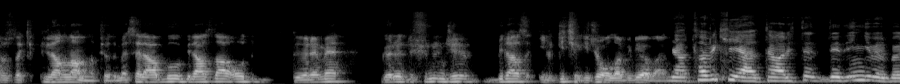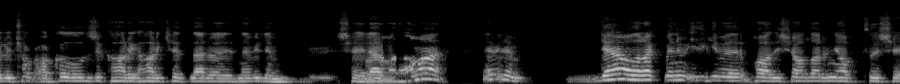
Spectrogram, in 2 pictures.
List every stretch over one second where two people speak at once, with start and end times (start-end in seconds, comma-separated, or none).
none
